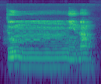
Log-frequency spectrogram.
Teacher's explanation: Nah itu mim mati bertemu huruf mim cara membacanya itu panjangnya dua harakat atau sampai tiga tiga harakat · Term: Idam syafawi, idgham mislain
